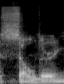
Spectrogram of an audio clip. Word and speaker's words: soldering: shit shut with a soldering iron. That's fucked. That's right. Flamethrower, that's what they'll need. It's done gone rotten. Hot coil to do it. just causterize it. Hayden, the L is silent there, buddy.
